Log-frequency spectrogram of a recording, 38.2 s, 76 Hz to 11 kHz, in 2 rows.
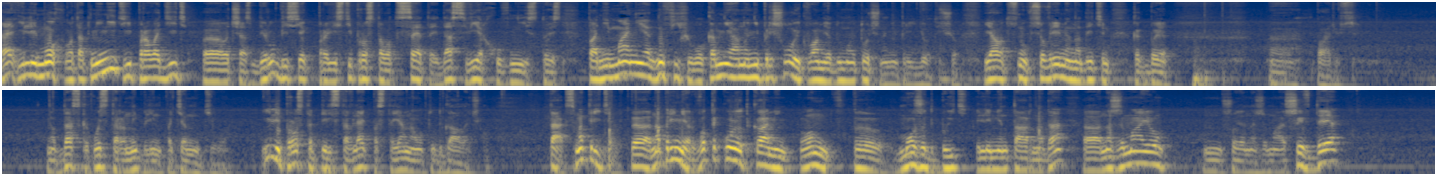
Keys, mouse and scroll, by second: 0.9 ctrl+z, 1.9-7.1 drag, 10.5-14.0 drag, 14.6 ctrl+z, 16.1 a, 16.3 a, 18.0-19.8 drag, 20.3 ctrl+z, 21.3-22.6 drag, 27.6 Tab, 36.4 shift+d.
